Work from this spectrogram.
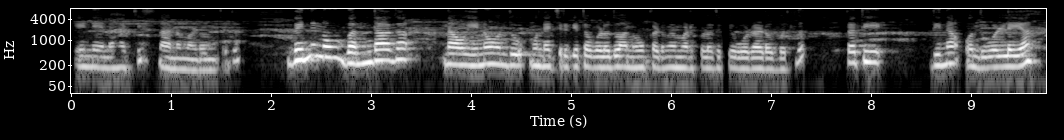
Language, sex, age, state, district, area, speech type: Kannada, female, 45-60, Karnataka, Chikkamagaluru, rural, spontaneous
